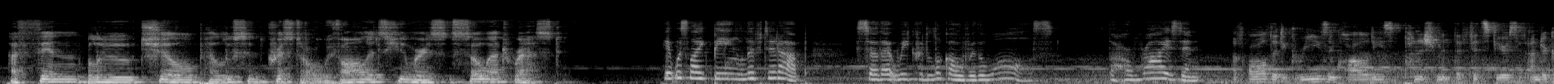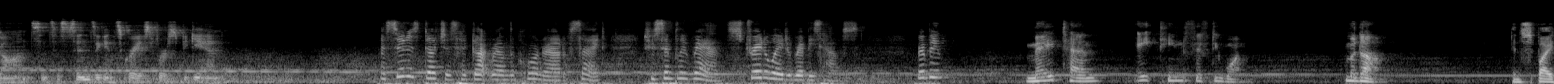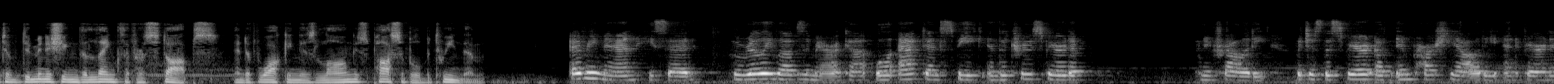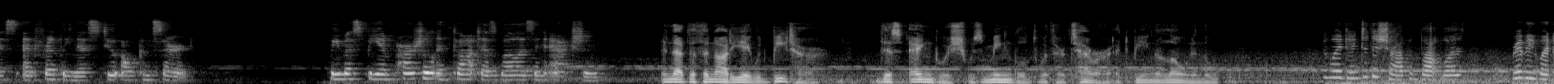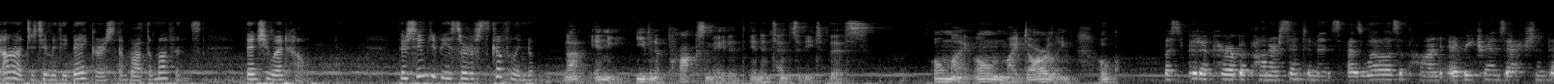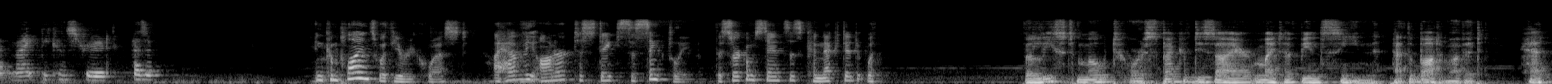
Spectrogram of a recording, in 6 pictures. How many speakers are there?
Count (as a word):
seven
